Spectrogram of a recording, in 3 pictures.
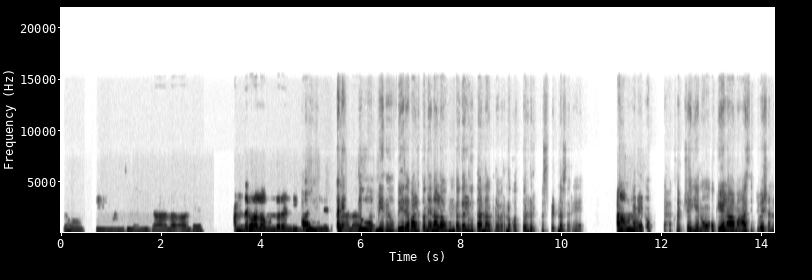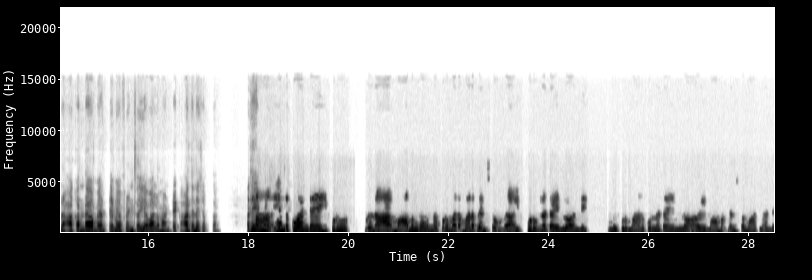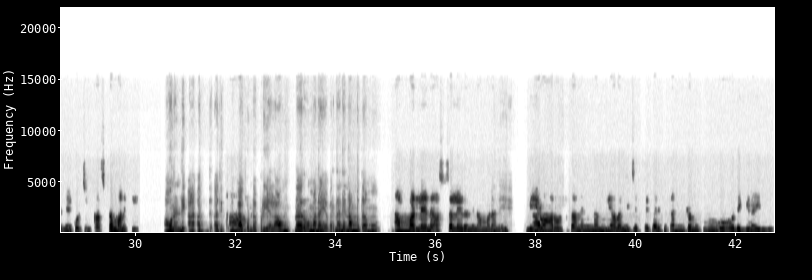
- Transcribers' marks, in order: static; in English: "బట్"; in English: "రిక్వెస్ట్"; in English: "యాక్సెప్ట్"; in English: "సిట్యుయేషన్"; in English: "ఫ్రెండ్స్"; in English: "ఆన్‌లైన్"; in English: "ఫ్రెండ్స్‌తో"; in English: "ఫ్రెండ్స్‌తో"; distorted speech
- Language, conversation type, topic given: Telugu, podcast, ఆన్‌లైన్‌లో ఏర్పడే స్నేహం నిజమైన స్నేహమేనా?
